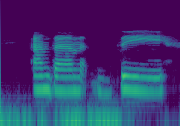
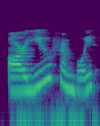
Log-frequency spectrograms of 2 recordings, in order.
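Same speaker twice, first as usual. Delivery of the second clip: slower, rising into a question on "Boise"; 4 dB louder, slower than usual. Shown as a demonstration. Teacher turns a sentence into a question, asking tone. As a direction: ask it, lifting "Boise" at the end. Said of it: "the next question I could say is".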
